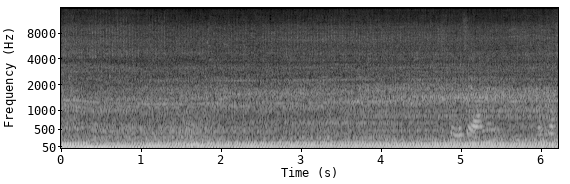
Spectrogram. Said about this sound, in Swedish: En ganska ny, eh, fin liten Ferguson-traktor han har köpt som är skogsutrustad. Han hade dock en planeringsgropa på i fronten.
